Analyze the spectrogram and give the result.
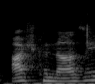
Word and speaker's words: Ashkenazi: Uh, uh, uh is the pronunciation Ashkenazi? Ash, you got nailed it. – Hell yeah. Well done.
